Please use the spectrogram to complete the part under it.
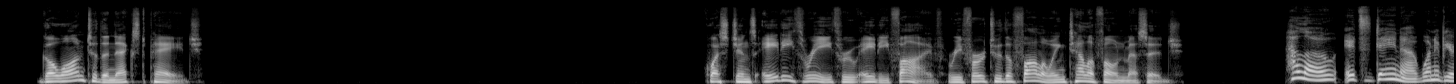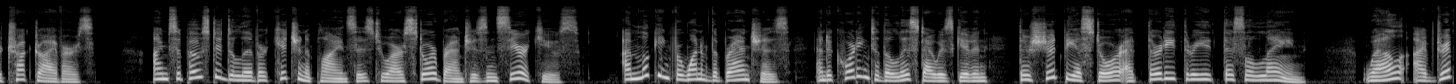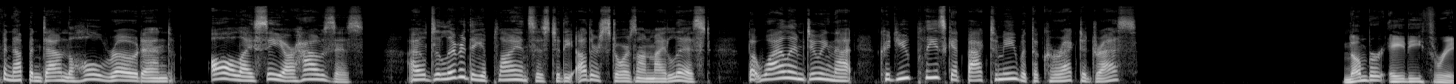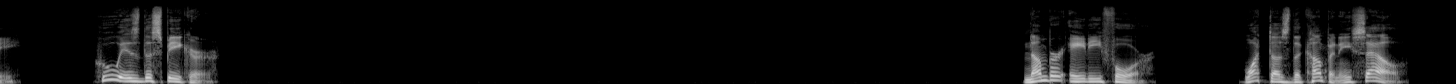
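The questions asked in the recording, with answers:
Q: Who is the speaker?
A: A truck driver

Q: What does the company sell?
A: Kitchen appliances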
